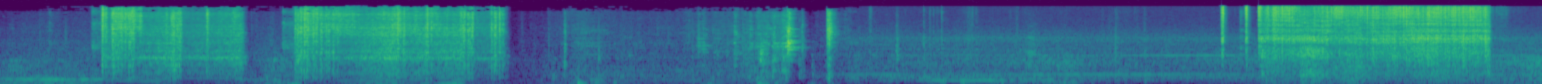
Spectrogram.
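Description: An arc welder crackles and hisses in short bursts.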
